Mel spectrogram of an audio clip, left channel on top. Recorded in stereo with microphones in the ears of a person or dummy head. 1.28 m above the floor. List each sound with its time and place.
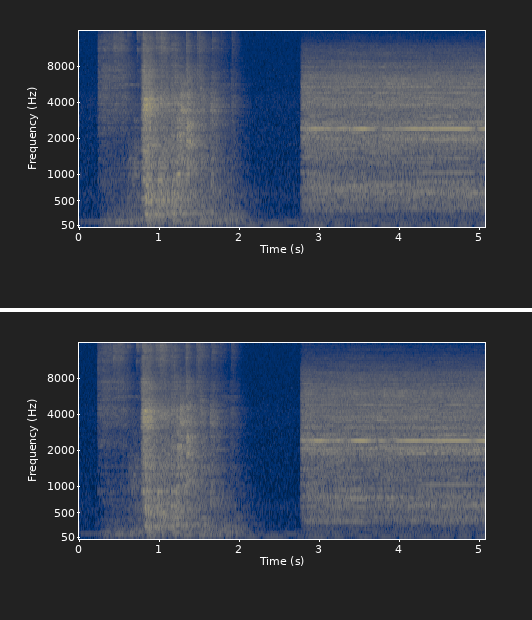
0.2 s an explosion: 70° right (ahead or behind), 1.8 m
2.8 s a hair dryer: 35° right (ahead or behind), 1.2 m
